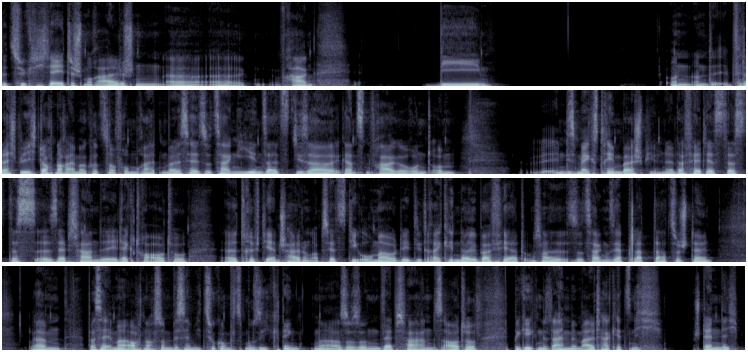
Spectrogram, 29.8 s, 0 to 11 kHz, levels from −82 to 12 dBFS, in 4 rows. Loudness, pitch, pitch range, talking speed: -19 LUFS, 105 Hz, 100-110 Hz, 170 wpm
